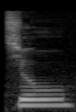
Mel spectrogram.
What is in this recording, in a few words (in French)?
"jiu1", chinois; Cours-de-Chinois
